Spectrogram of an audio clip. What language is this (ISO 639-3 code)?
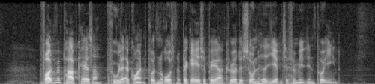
dan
